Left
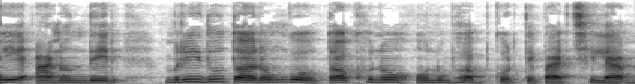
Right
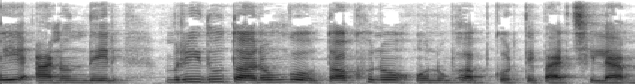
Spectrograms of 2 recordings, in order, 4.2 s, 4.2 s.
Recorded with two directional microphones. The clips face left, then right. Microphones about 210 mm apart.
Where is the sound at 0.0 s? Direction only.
40° left (ahead or behind).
